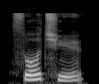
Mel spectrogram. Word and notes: 索取: suǒ qǔ

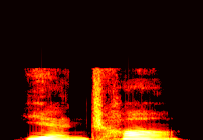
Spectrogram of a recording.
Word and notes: 演唱: yǎn chàng

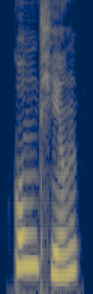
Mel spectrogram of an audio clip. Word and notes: 宫廷: gōng tíng

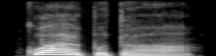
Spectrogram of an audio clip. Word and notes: 怪不得: guài bu de

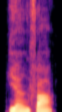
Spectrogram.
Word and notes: 研发: yán fā

